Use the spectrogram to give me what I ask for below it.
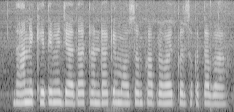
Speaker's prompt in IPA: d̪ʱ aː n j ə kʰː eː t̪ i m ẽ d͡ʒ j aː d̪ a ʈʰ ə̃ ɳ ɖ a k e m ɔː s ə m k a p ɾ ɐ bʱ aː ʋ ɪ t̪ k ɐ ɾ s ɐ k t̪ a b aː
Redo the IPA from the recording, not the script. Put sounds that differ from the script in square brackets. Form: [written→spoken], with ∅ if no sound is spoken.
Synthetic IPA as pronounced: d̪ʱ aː n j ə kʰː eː t̪ i m ẽ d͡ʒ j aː d̪ a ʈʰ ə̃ ɳ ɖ a k e m ɔː s ə m k a p ɾ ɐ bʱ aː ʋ ɪ t̪ k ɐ ɾ s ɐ k t̪ a b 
